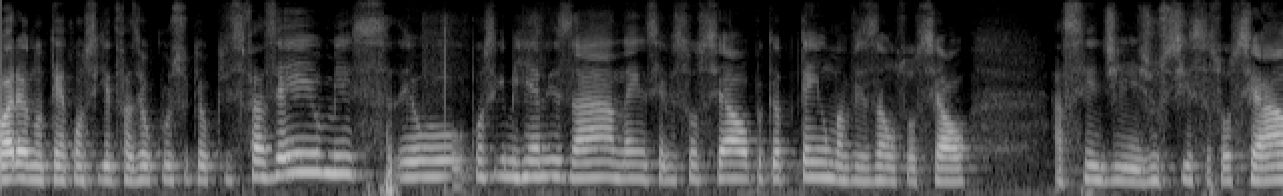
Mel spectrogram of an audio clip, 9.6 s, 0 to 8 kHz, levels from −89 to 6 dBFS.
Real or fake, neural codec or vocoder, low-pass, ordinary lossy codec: real; none; none; none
